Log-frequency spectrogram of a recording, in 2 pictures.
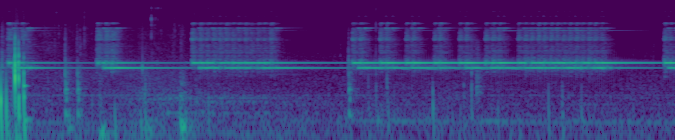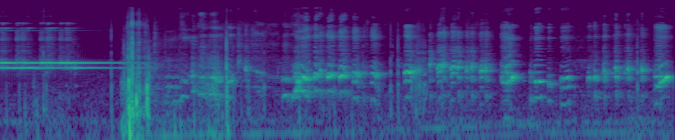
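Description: Two-tone electronic doorbell chime, rung several times over, played on a television. About twelve seconds in, after a sharp click, it gives way to a baby laughing.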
